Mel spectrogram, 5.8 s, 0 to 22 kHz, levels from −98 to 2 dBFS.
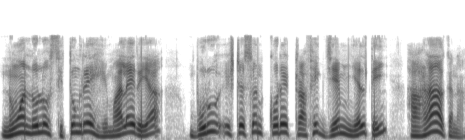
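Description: From 0.30 s to 4.68 s, a brief click recurs in the speech every 1.46 s, about four times in all. This is likely clock drift buffer slips. The spacing points to two clocks some 700 ppm apart, with around 50 samples dropped or repeated at each slip.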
